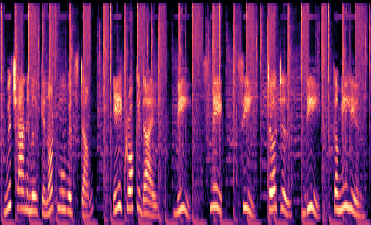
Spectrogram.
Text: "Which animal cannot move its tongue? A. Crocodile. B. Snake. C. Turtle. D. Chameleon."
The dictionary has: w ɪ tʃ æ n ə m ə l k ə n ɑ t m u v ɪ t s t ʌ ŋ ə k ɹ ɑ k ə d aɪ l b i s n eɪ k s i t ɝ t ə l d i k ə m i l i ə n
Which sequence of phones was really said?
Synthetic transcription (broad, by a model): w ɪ tʃ æ n ə m ə l k ə n ɑ t m u v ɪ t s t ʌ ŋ ə k ɹ ɑ k ə d aɪ l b i s n eɪ k s i t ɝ t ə l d i k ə m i l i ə n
